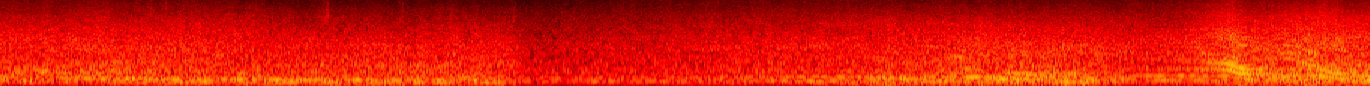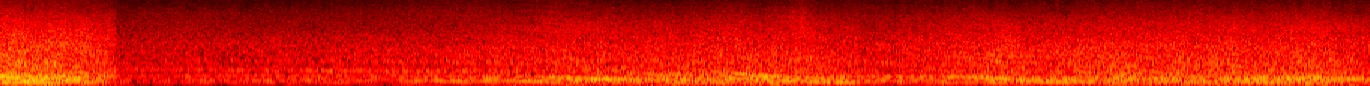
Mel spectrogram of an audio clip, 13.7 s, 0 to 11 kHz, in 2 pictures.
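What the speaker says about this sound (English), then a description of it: "And we are green, 35 cars off and away here at Bristol." Thirty-five race cars in an AREA Pro Series field roar off the green flag at Bristol, engines rising and falling in pitch as the pack surges past in loud, overlapping waves.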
